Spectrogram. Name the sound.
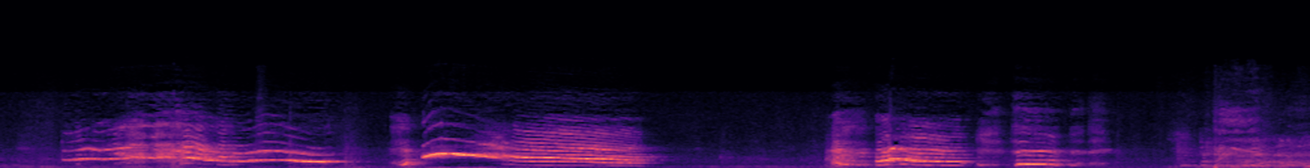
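child crying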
